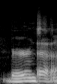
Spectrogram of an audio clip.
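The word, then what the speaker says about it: Berenstain: you spell it right barenstein that's how I remember growing up with it's barenstein not barenstein barenstein yeah St s a i n nope s i n i how I remember it that's how I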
